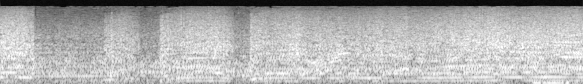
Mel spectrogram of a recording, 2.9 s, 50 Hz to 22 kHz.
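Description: Dirt supersprint car engine from an NR2003 racing game sound pack at the Chili Bowl, a loud steady high-pitched drone with shifting pitch that fills the whole stretch, with no pause.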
